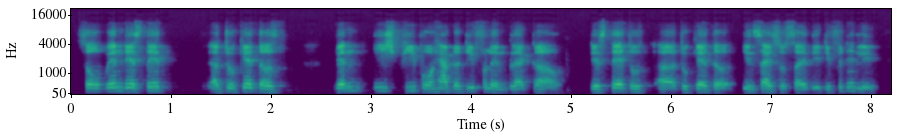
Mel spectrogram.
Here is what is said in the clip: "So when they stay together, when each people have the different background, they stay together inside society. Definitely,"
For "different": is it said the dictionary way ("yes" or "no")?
no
